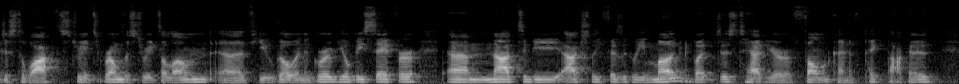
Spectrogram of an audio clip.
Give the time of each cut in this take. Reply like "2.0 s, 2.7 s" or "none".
4.4 s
